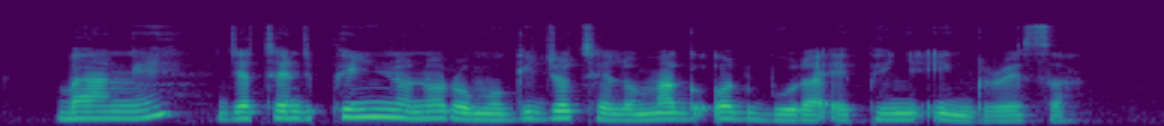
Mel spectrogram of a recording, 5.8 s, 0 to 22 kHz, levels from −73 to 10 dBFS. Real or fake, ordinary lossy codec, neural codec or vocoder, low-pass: real; none; none; none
